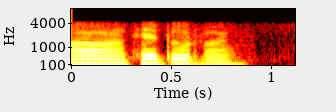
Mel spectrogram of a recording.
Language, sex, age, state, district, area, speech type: Tamil, male, 18-30, Tamil Nadu, Thoothukudi, rural, conversation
